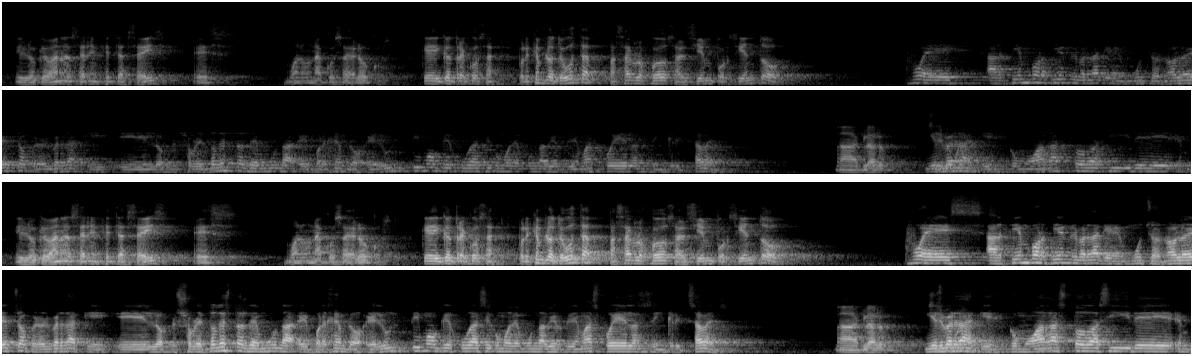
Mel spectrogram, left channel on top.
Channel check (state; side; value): quieter; left; 12.6 dB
